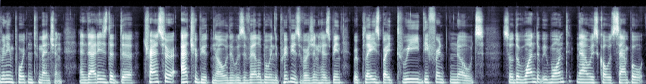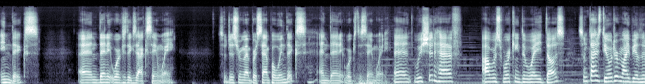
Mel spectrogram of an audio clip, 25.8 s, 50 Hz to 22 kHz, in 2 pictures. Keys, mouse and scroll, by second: 20.9 click, 20.9 shift+middle click, 20.9 scroll down 2, 25.5 click.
